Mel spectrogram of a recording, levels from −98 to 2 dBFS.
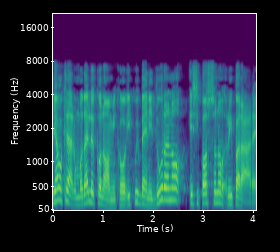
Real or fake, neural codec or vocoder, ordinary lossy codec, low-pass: fake; codec, 16 kHz, 4 kbps, X-Codec, WavLM features, trained on Multilingual LibriSpeech; none; none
